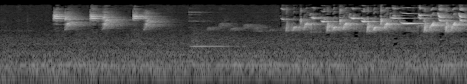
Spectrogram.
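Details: Three sharp, downward-sliding chirps from a European goldfinch, a brief soft note, then a rapid, continuous jumble of high, liquid twittering.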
